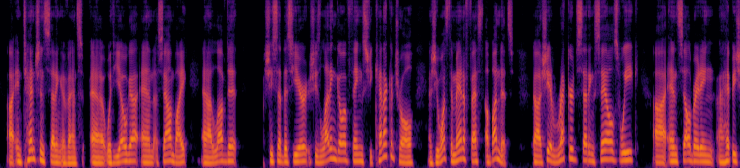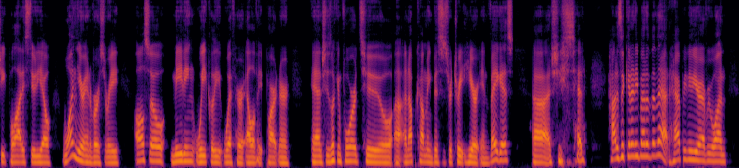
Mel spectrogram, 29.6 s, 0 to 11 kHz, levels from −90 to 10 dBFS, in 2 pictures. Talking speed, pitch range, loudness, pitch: 175 wpm, 120-150 Hz, -21 LUFS, 130 Hz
